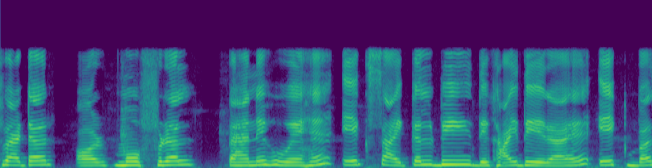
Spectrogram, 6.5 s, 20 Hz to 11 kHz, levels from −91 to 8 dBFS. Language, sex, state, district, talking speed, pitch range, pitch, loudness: Hindi, female, Uttar Pradesh, Muzaffarnagar, 145 wpm, 225-265 Hz, 245 Hz, -14 LUFS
